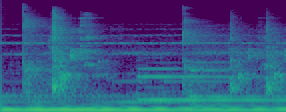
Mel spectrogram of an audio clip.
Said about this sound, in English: This sound, this means that while we are moving through this room, we are walking into something aqueous.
